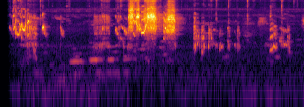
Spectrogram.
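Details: Pet budgerigars chatter in quick, scratchy warbles and high chirps, a busy run of bright twittering notes with short pauses between bursts.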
